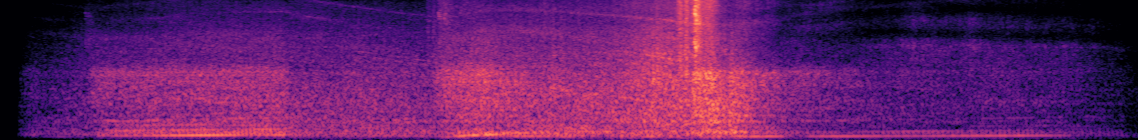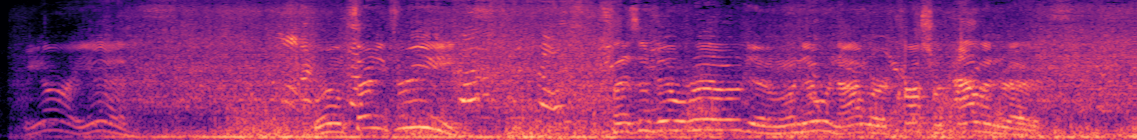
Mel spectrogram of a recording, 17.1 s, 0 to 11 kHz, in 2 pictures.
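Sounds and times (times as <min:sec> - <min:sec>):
vehicle engine running: 0:08.6 - 0:17.0.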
